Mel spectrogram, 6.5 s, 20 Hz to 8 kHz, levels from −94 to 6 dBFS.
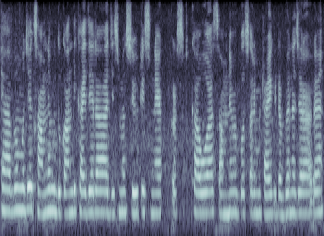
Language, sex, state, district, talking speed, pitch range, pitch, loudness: Hindi, female, Himachal Pradesh, Shimla, 250 wpm, 220-230 Hz, 225 Hz, -15 LUFS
